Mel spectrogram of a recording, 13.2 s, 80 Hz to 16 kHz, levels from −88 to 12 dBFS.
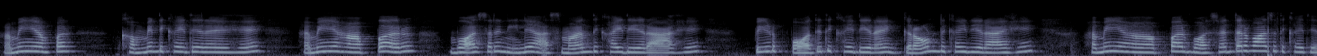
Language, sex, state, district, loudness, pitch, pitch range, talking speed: Hindi, female, Uttar Pradesh, Hamirpur, -28 LUFS, 290 Hz, 265-310 Hz, 180 wpm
